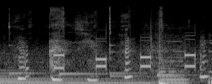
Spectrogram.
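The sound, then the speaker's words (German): Telephone keypad tones as someone dials a phone call: a quick series of short, clear two-note beeps, one per key press, over a low background hum with no talking. “willst du Freya anrufen? Wir haben doch jetzt eine Antwort.”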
